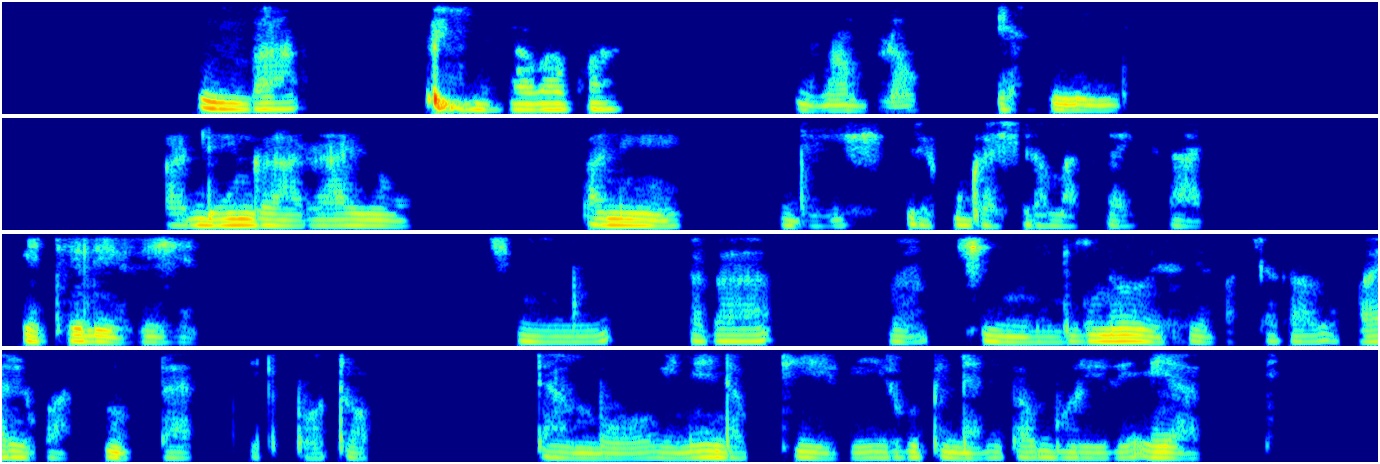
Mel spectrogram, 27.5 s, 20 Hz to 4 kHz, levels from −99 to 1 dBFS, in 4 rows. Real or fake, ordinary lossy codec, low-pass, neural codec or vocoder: real; Opus, 64 kbps; 3.6 kHz; none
